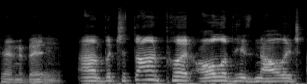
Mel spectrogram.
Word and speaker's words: Chthon: How do you say this? Chthon? – I think it's Chthon.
